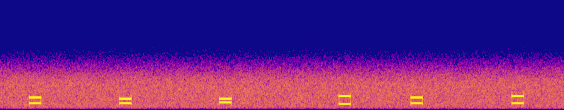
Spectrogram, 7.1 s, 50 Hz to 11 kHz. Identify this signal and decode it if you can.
DTMF, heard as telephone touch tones, dialled by hand, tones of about 150 ms, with radio hiss. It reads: 5 4 7 3 5 6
